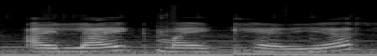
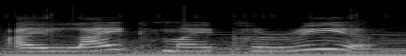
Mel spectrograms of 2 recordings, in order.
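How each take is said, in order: First: The stress is on the first syllable. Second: The stress is on the second syllable. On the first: The speaker calls it wrong. "So don't say" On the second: The speaker calls it right. "Instead, we will say"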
